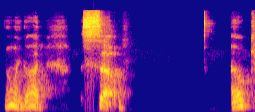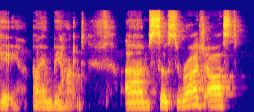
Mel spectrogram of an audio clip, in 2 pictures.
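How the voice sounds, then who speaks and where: On a casual livestream, a young woman who speaks Russian natively answers comments cheerfully, often restarting and using fillers. Her mid-range voice is slow and fairly bright. The audio is poor and roomy.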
